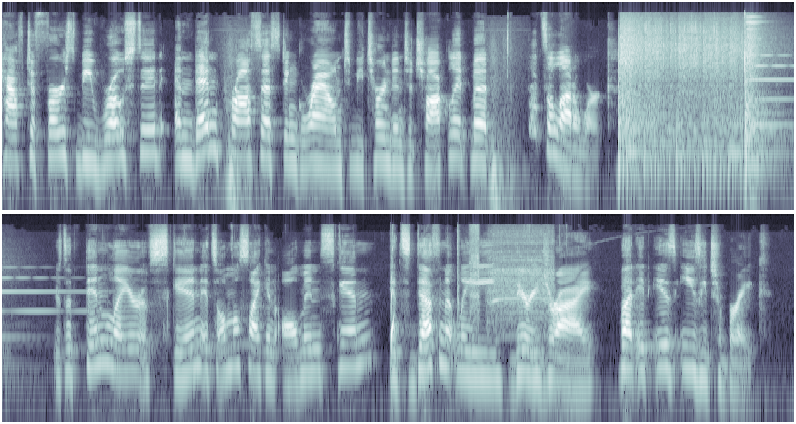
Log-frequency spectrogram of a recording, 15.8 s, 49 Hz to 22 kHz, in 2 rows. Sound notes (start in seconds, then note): 6.1 drum roll; 7.4 bell dings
